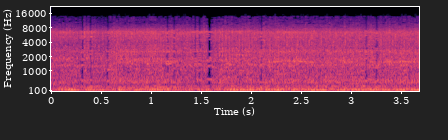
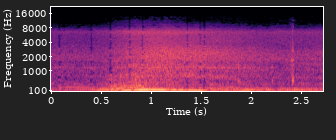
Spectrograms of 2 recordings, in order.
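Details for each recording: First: Hyundai i30 1.6 16v with 140,000 km, plugs black as if running rich: a shaky, stumbling, jerking idle that usually stalls soon after starting; the timing chain tensioner failed and the chain jumped. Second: Hyundai i30 1.6 16v, 140,000 km, after a faulty timing chain tensioner caused a jumped chain and the engine was reassembled: clean rev blip rising and falling smoothly, no rattle or slap at the front; runs very nicely.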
